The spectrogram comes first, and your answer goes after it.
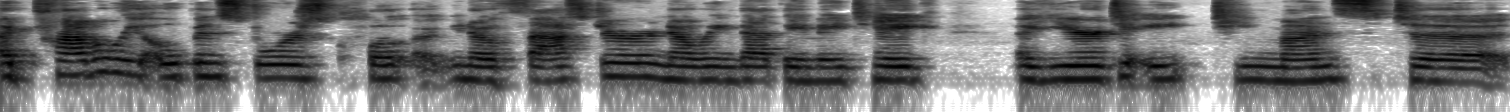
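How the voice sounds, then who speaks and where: A woman's ordinary speaking voice, medium in pitch, with fairly even intonation. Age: 60s. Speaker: business founder and CEO. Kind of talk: interview.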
